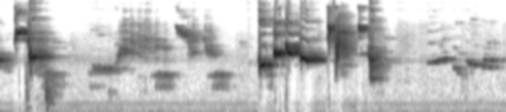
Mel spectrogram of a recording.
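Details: Song of an orange-headed thrush used to coax silent birds into singing: a sharp high phrase, quiet scattered whistles, then a loud rapid burst of varied whistles and chips, and a soft closing warble.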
